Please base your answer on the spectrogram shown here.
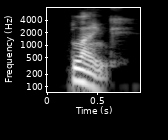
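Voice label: "blank", English, Australian accent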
